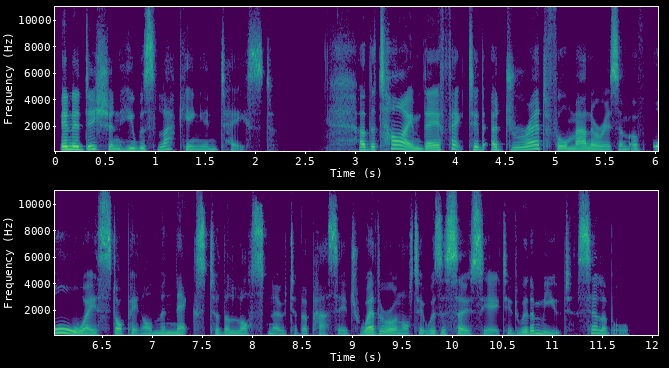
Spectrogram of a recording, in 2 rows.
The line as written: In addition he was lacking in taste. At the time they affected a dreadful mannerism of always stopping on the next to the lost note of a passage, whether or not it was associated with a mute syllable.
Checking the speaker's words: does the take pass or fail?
pass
